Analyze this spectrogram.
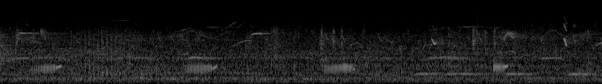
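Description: Wild birds calling around a seed feeder. Small songbirds give short high chirps and twitters, and a lower call repeats every second or so underneath.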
